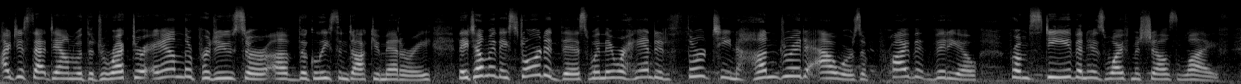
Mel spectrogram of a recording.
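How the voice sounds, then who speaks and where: A woman TV news reporter giving scripted news narration with a polished, measured delivery. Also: high voice, animated, soft background music.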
